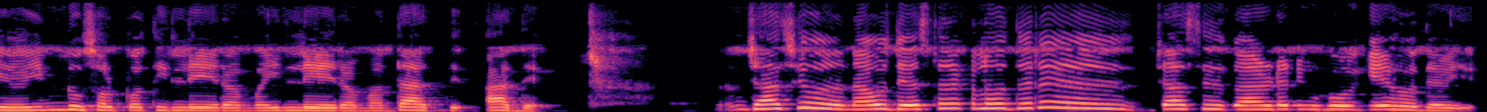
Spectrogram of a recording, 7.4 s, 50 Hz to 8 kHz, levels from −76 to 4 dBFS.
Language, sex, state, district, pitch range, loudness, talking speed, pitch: Kannada, female, Karnataka, Dakshina Kannada, 210-310 Hz, -15 LUFS, 155 wpm, 270 Hz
